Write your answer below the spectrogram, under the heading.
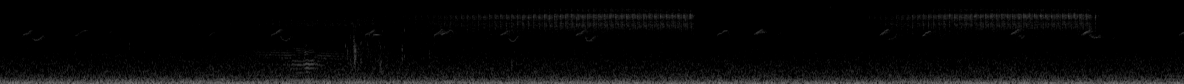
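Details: Crickets trill beside a lake in summer, a piercing high buzz held for about five seconds, pausing, then resuming. Quick, thin, repeated bird chirps and a low, steady wind roar fill the background.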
